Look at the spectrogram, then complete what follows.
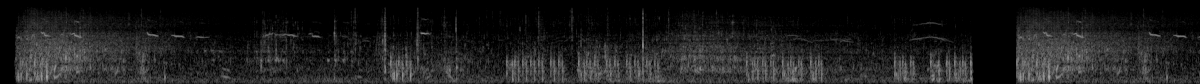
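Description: Gentoo penguin chick begging: several bursts of rapid, squeaky chattering calls, with small high chirps between them, over faint lapping water. The sound drops out briefly just before ten seconds in.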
